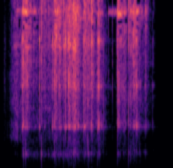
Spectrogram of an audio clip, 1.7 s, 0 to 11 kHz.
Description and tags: COINS IN A GLASS 15
Icelandic kronas being dropped into a glass
coin, currency, dime, penny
